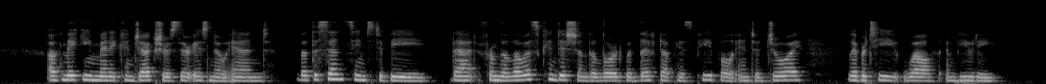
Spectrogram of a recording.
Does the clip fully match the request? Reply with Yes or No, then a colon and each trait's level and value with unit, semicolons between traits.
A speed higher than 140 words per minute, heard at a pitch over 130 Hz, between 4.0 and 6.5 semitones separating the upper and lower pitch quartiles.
No: average, 185 wpm; medium, 185 Hz; narrow, 2.5 semitones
